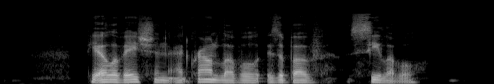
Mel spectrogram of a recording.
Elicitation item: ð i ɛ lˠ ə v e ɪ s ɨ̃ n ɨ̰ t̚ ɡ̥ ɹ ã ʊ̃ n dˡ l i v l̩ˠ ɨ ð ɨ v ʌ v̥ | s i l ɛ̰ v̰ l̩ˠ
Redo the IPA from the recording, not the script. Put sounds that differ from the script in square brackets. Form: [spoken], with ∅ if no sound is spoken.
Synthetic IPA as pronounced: ð i ɛ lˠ ə v e ɪ [ʃ] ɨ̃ n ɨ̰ t̚ ɡ̥ ɹ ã ʊ̃ n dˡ l [ɛ] v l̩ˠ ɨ [z] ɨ [b] ʌ v̥ | s i l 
